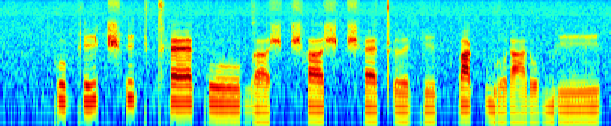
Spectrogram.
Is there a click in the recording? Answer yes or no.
no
